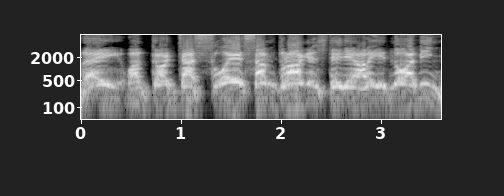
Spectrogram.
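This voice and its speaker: A man shouts in a put-on character voice with a Glaswegian accent, pitched extremely high. He keeps a moderate pace. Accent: Glaswegian Scottish. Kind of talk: interview answer.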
